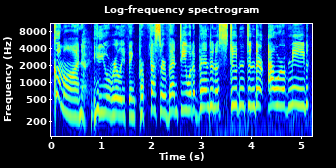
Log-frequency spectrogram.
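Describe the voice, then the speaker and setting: A woman's voice: extremely high pitch, fairly even intonation, moderate pace, fairly bright tone. A woman voicing a breezy, teasing young male bard in a video game, playful and mock-grand. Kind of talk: video game character acting.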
